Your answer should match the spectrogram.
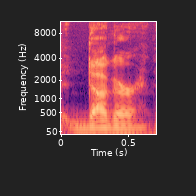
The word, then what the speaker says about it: Duggar: Next on the docket, the prosecutors tell the defense attorney for Josh Duggar, that's right, rhymes with hugger, this is a simple case.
